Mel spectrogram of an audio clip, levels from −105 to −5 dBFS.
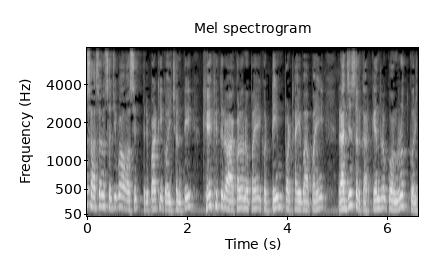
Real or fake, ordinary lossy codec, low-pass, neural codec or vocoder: real; none; 7.2 kHz; none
